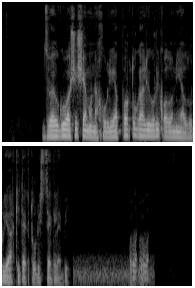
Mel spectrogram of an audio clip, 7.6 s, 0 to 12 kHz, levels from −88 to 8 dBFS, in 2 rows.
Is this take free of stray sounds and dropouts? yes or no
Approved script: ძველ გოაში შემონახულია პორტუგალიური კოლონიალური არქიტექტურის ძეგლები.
no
